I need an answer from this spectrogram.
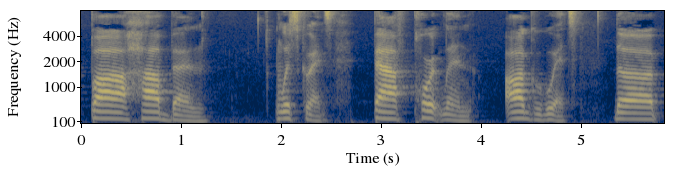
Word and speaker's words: Bar Harbor: magic names keman Rockin Bar Harbor pronounced baben whis bath Portland AIT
